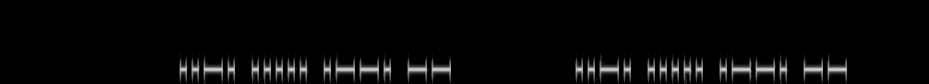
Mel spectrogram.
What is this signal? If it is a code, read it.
Morse code, heard as a keyed tone, about 20 wpm, 700 Hz. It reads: F5PM F5PM
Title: DXCC-100 Call Signs - 4 Characters - Repeated 3x - 20wpm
